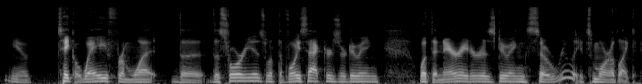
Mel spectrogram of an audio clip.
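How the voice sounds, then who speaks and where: A man's voice: mid-range voice, a little fast, no echo. A man co-hosting a podcast, chatting casually and rambling with lots of fillers and restarts. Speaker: podcast co-host. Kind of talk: casual behind-the-scenes chat.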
